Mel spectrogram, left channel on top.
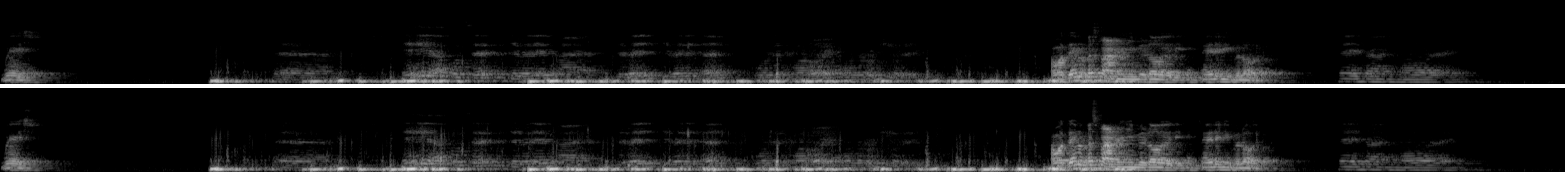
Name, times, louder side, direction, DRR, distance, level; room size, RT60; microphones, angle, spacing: voice 1, 0.0-0.3 10.5-12.6, right 2 dB, 35° right, 0 dB, 2.1 m, -27 dB
sound 1, 2.1-2.7 3.0-4.8 5.2-11.4, right 5 dB, 75° right, 0.4 m, -26 dB
voice 2, 2.7-3.4 4.0-7.2 7.5-9.5 13.4-14.6, equal, ahead, -10 dB, 6.0 m, -43 dB
11.5 x 11.0 x 5.4 m, 0.63 s
head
